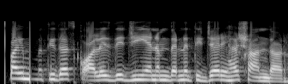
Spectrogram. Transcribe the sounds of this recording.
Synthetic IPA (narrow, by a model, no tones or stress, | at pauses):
paimət̪id̪askɔled͡ʑd̪ed͡ʑienemd̪əɾnət̪id͡ʒaɾiɦaʃãːnd̪aːɾ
